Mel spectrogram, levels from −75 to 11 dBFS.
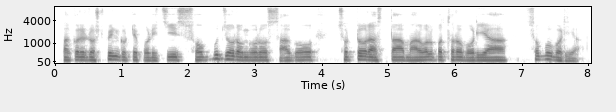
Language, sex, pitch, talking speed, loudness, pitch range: Odia, male, 110 Hz, 105 wpm, -31 LUFS, 105-115 Hz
